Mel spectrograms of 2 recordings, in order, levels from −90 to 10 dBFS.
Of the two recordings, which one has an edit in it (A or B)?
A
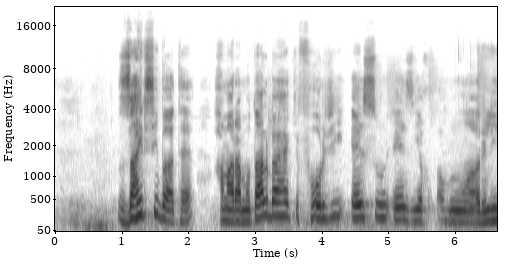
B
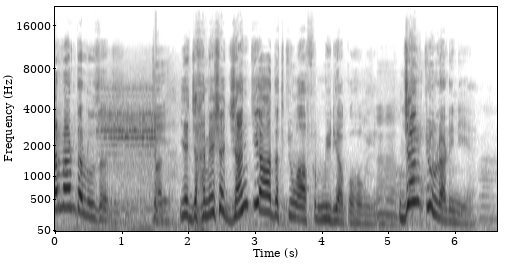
B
